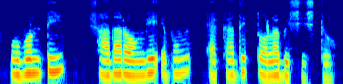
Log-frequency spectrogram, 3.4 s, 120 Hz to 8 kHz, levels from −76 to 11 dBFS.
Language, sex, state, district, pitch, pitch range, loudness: Bengali, female, West Bengal, Alipurduar, 200 Hz, 190-215 Hz, -18 LUFS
